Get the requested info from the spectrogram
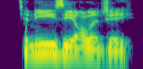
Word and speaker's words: kinesiology: I'm going to sound like a bit of an idiot now, and not for the first time probably, but kinesiology, is that how you pronounce it? – Yeah.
